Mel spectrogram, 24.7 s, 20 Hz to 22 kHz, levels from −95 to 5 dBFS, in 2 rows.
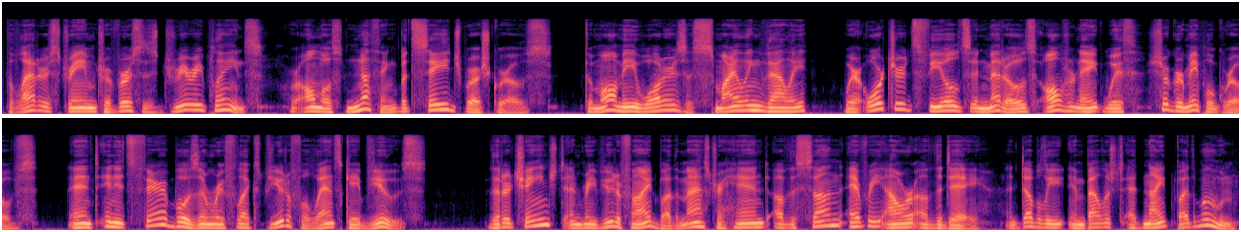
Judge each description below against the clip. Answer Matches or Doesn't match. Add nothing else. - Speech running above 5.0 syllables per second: Doesn't match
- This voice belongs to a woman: Doesn't match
